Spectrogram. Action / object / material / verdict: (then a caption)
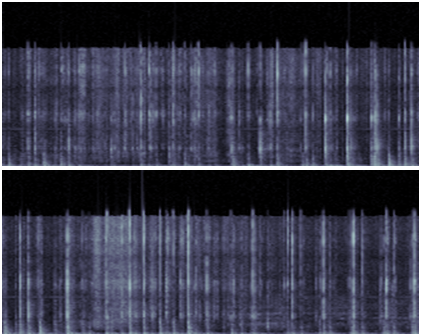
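tap / flat wooden board / wood / none. Fingernails rapidly tap and scratch a flat, solid wooden board with marker drawings on it. The result is a dense stream of quick, dull, low-pitched taps with short scratchy bits, each stopping almost at once.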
